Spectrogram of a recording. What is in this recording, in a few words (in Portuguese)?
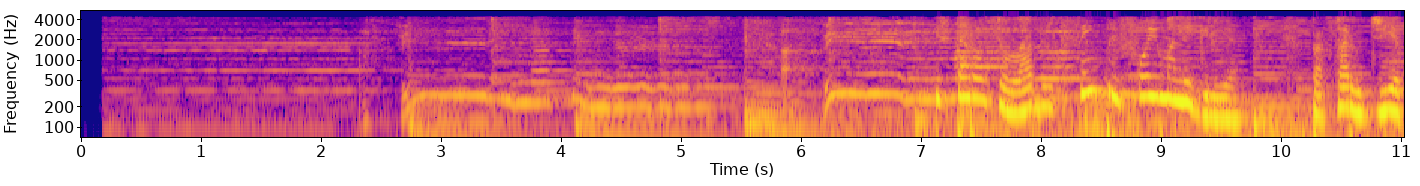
Hoje o Dia foi Especial Feminino, Românticas; Telemensagens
